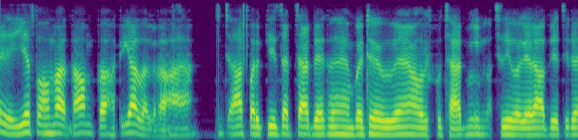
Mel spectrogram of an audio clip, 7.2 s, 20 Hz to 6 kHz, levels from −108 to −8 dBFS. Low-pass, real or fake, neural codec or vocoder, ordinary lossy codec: 5.4 kHz; fake; codec, 16 kHz, 1 kbps, FunCodec, trained on LibriTTS, 50 frames a second; none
